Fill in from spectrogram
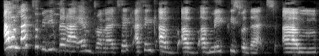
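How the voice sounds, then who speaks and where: Female guest, high and bright, loud and expressive, video call. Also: fairly quick. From South Africa. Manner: loud, passionate, expressive delivery. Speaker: radio and television personality, guest. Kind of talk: casual live-stream interview.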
